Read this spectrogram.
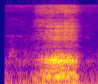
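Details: Cabin mate on a ship snoring at night: one loud, rough, rumbling snore on an in-breath, lasting about a second.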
